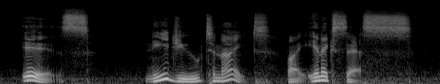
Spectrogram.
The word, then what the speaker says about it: INXS: Number 2 is Need You Tonight by In Excess, a band that I remember hearing referred to at a county fair as INXS. It's spelled out like that.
